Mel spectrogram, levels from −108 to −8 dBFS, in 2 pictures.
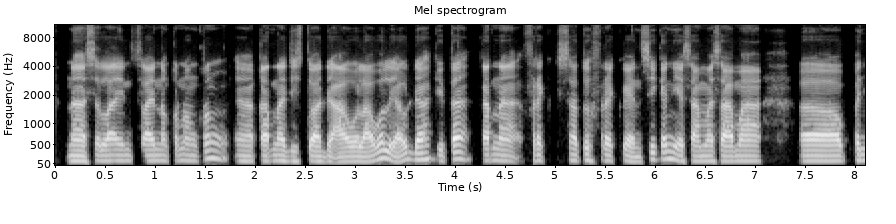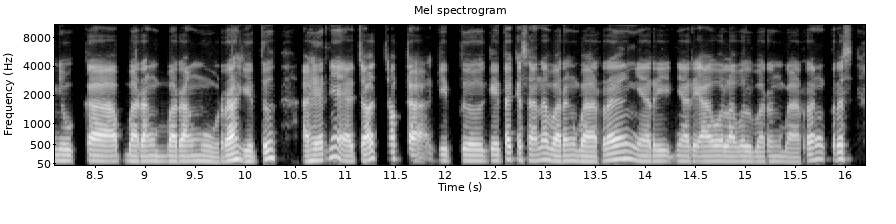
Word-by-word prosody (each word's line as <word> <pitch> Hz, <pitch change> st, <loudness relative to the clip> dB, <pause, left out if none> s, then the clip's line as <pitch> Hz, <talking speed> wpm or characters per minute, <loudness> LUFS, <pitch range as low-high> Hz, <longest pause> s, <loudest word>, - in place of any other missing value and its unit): Nah 125 Hz, -1 st, +5 dB
selain 130 Hz, +1 st, 0 dB
selain 125 Hz, -1 st, +1 dB
nongkrong-nongkrong 135 Hz, +8 st, -5 dB
eee, 120 Hz, -1 st, -1 dB
karena 125 Hz, +1 st, +2 dB
di 115 Hz, -, -6 dB
situ -, -, -7 dB
ada 115 Hz, -, +1 dB, 0.2 s
awul-awul, 115 Hz, +11 st, +2 dB
ya -, -, +3 dB
udah 155 Hz, 0 st, +2 dB
kita 160 Hz, +3 st, +1 dB
karena 130 Hz, -2 st, 0 dB
frek 135 Hz, -3 st, -4 dB
satu 140 Hz, +1 st, -2 dB
frekuensi 120 Hz, +1 st, -2 dB
kan 165 Hz, +2 st, -1 dB
ya 125 Hz, -7 st, 0 dB
sama-sama 120 Hz, 0 st, +1 dB, 0.4 s
eee, 125 Hz, 0 st, +4 dB, 0.2 s
penyuka 130 Hz, -2 st, +2 dB
barang-barang 120 Hz, -1 st, +1 dB
murah 120 Hz, +2 st, +3 dB
gitu, 155 Hz, -, +1 dB, 0.2 s
akhirnya 135 Hz, -, +1 dB
ya -, -, +1 dB
cocok 170 Hz, +3 st, +1 dB
Kak 130 Hz, -, +2 dB
gitu. 130 Hz, -1 st, -2 dB
Kita 130 Hz, +4 st, -1 dB
kesana 150 Hz, 0 st, -1 dB
bareng-bareng, 130 Hz, +5 st, +1 dB
nyari 120 Hz, 0 st, -2 dB
nyari 120 Hz, -1 st, -2 dB
awul-awul 115 Hz, 0 st, -1 dB
bareng-bareng. 115 Hz, +7 st, -5 dB
Terus 165 Hz, 0 st, -2 dB
125 Hz, 140 wpm, -23 LUFS, 120-140 Hz, 0.4 s, Nah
